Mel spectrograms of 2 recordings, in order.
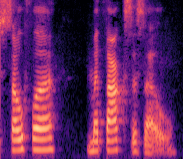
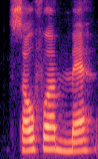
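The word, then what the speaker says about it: sulfamethoxazole: And then we have sofa methoxyazole. Sofa meth. And let's look at that. Sofa. Notice that sofa. It's telling you, showing you how to pronounce it. Meth oazo.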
